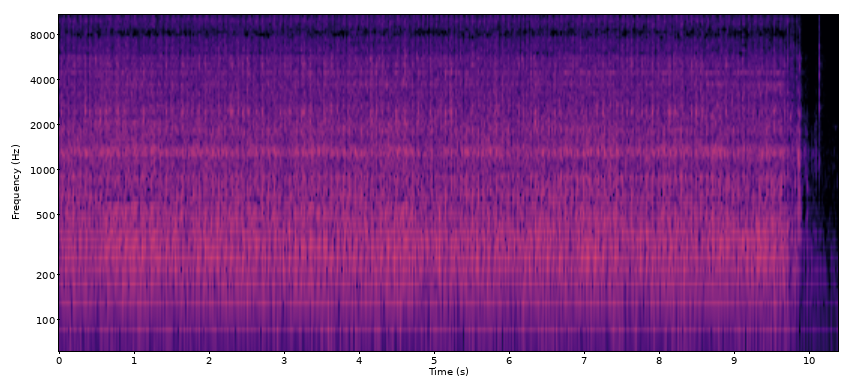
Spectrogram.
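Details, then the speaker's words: Warm Jonsered two-stroke string trimmer, air filter cover off, idle screw turned about three turns clockwise: steady buzzy engine that never settles into a clean even idle; raising idle speed made no difference, overly rich idle mixture. "well that didn't make any difference so this time i'm going to make adjustments to the carburetor"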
